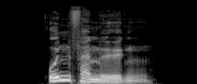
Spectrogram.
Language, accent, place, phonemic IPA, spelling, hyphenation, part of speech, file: German, Germany, Berlin, /ˈʊnfɛɐ̯ˌmøːɡn̩/, Unvermögen, Un‧ver‧mö‧gen, noun, De-Unvermögen.ogg
- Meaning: inability, incapacity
